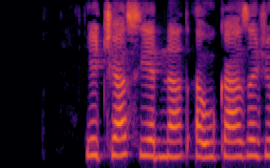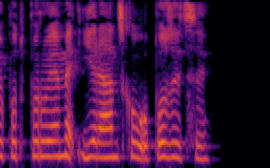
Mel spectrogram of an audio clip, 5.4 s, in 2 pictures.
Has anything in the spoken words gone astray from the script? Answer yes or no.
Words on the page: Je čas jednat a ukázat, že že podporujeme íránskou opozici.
yes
